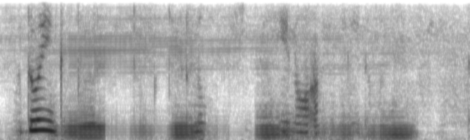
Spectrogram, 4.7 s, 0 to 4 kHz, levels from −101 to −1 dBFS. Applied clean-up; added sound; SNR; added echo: neural separator model SepFormer WHAM!.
